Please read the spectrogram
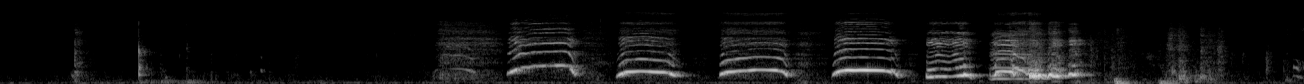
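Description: A woman's drawn-out cries of disgust after gulping down a foul-tasting shot: about four seconds in, five high, rising-and-falling cries come roughly once a second. They break into laughter near the end.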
